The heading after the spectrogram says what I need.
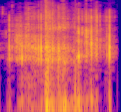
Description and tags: note: these samples maybe useful for horror media.
smiles to weebrian for the inspiration, the salads on me (literally)
(if this sound isn't what you're after, try another from the series)
effects, horror-effects, neck, horror, break, squelch, fx, arm, horror-fx, bones, torso, limbs, flesh, leg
